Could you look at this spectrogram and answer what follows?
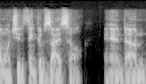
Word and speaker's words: Zyxel: you to think of zysel and um that's pronounced zai cell like you sell zeiss cell and so think of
